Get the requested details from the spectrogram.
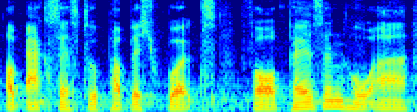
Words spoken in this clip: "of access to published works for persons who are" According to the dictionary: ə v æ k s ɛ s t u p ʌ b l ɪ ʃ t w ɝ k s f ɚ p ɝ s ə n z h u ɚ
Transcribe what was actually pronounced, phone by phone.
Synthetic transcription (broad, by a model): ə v æ k s ɛ s t u p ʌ b l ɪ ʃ w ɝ k s f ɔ p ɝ s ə n h u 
